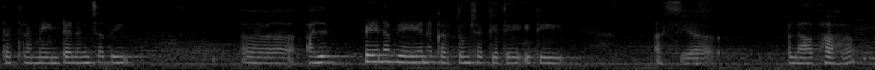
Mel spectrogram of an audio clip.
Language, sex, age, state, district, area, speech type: Sanskrit, female, 18-30, Kerala, Palakkad, urban, spontaneous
